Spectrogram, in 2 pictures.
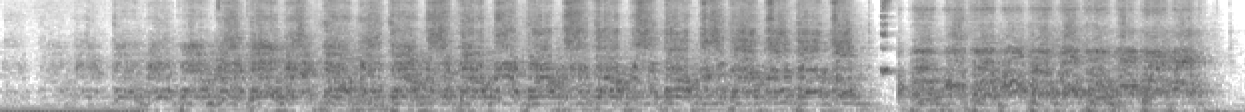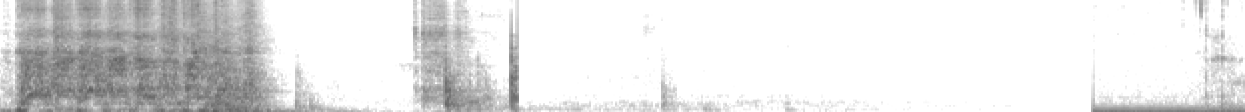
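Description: A hand saw cuts a wooden workpiece held on a bench hook, a fast, even rasping of back-and-forth strokes that runs steadily, pauses briefly, gives way to a few clicks and knocks, then resumes.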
